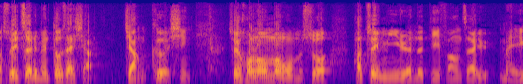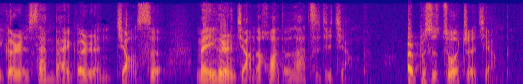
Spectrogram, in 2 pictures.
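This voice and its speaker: A man lecturing on a classic novel. He explains at length in a reflective, drawn-out way, fills his talk with interjections, and checks with his listeners through rhetorical questions. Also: on the low side, fairly bright tone. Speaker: literature lecturer.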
